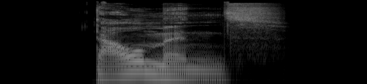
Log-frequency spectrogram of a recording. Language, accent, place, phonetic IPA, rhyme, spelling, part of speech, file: German, Germany, Berlin, [ˈdaʊ̯məns], -aʊ̯məns, Daumens, noun, De-Daumens.ogg
- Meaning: genitive singular of Daumen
